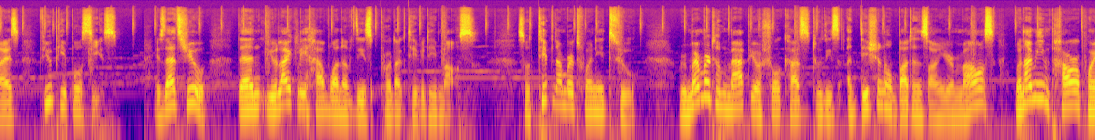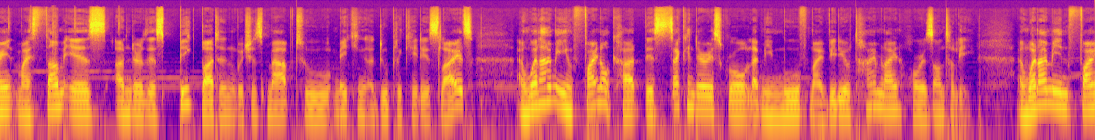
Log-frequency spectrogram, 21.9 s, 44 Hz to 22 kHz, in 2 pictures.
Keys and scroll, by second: 1.6 Down, 21.0 Tab.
